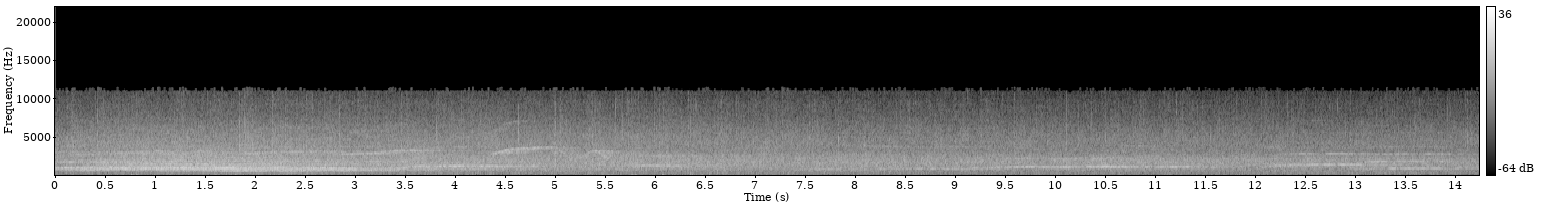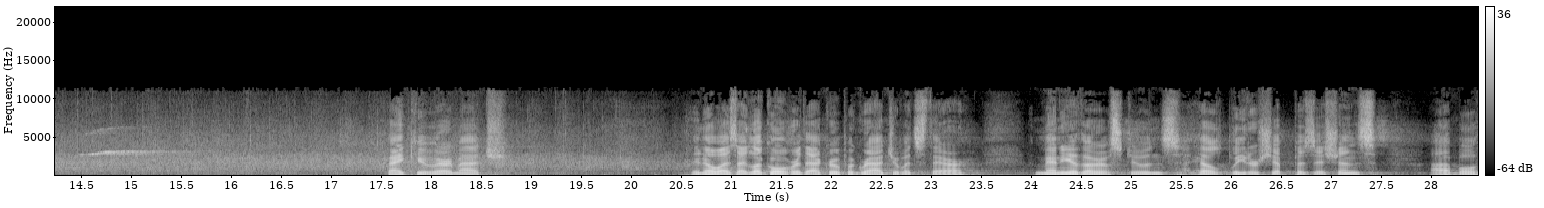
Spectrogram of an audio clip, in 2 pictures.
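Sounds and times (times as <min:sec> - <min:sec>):
audience applause for graduates: 0:00.0 - 0:21.1
high whistles: 0:00.7 - 0:06.5, 0:07.7 - 0:15.9
speech: 0:17.6 - 0:18.8, 0:20.6 - 0:23.4, 0:24.0 - 0:28.4.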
